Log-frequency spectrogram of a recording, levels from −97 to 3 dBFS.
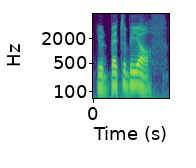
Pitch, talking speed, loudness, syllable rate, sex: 135 Hz, 260 wpm, -15 LUFS, 5.7 syllables/s, male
